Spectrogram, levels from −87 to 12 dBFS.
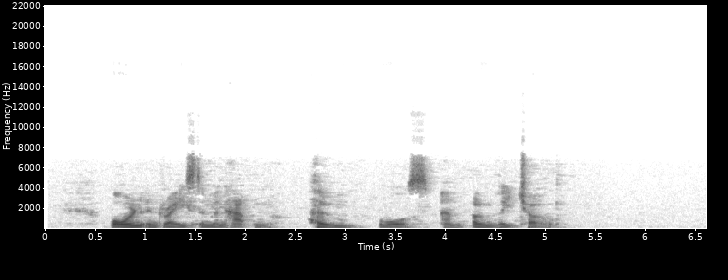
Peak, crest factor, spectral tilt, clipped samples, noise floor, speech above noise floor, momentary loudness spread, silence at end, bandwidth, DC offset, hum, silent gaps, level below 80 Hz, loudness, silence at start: -4 dBFS; 22 dB; -5 dB/octave; under 0.1%; -68 dBFS; 44 dB; 17 LU; 1.5 s; 7.8 kHz; under 0.1%; none; none; -62 dBFS; -25 LUFS; 0.3 s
